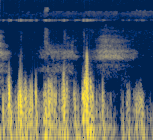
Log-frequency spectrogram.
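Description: Wind buffeting the phone's microphone in uneven gusts, a low rumbling that swells and drops.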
